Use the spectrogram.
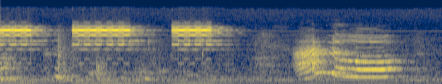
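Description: A telephone rings indoors in a French TV film: three bright electronic trills in quick succession, loud and near, followed by a person speaking.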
